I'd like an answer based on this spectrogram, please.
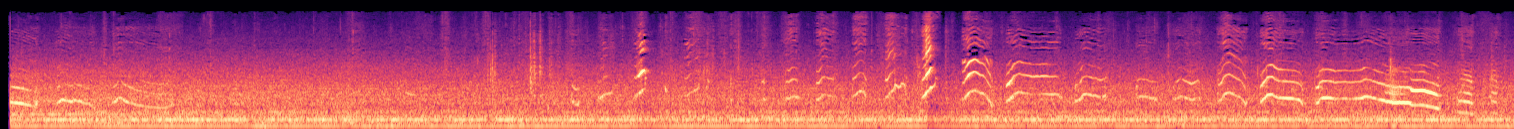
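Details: Several Samoyed puppies from a litter of a female named Summer, just before feeding time, crawling over each other. Overlapping high whiny whimpers rise and fall in arched slides, growing denser and louder toward the end, over a steady low electrical hum.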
